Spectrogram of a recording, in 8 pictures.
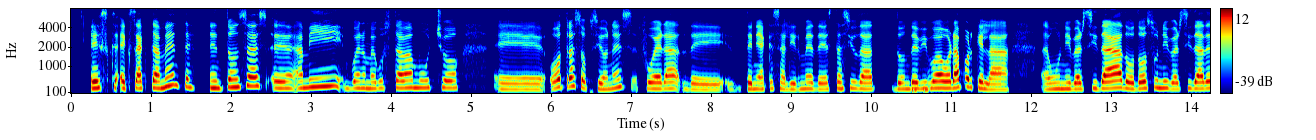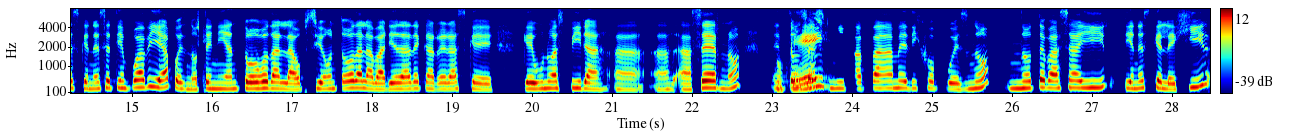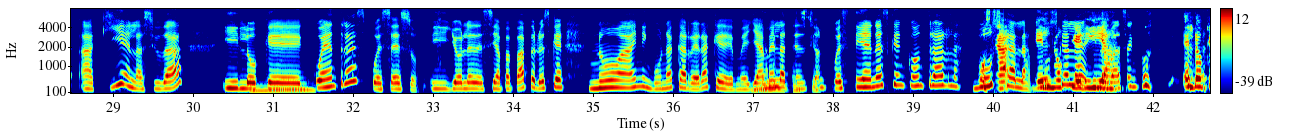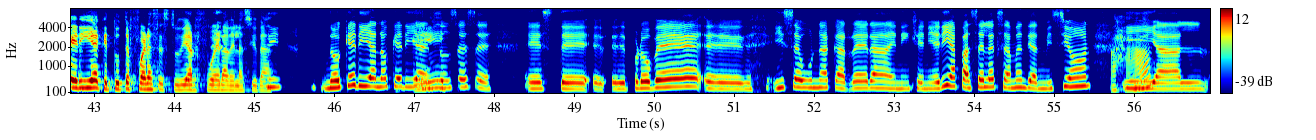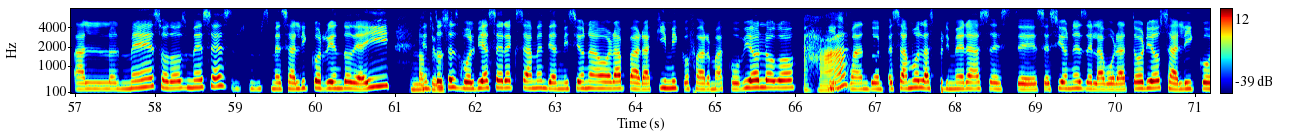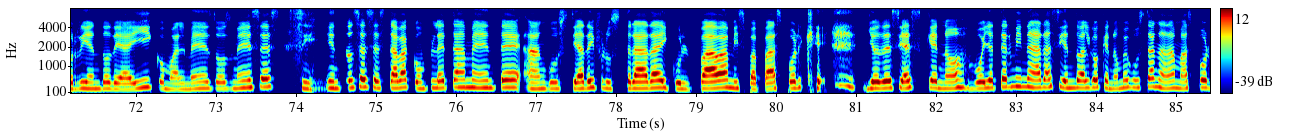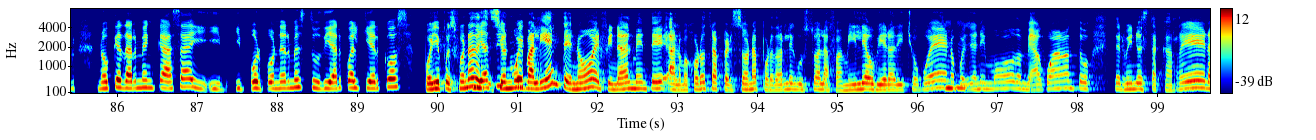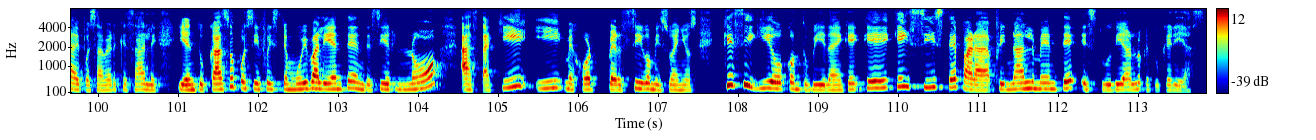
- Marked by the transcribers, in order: tapping; other background noise; chuckle; chuckle
- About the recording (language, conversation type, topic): Spanish, podcast, ¿Qué plan salió mal y terminó cambiándote la vida?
